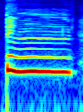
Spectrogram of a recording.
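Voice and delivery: high bright ding like a desk bell. Retold or imitated. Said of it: "like, oh, like".

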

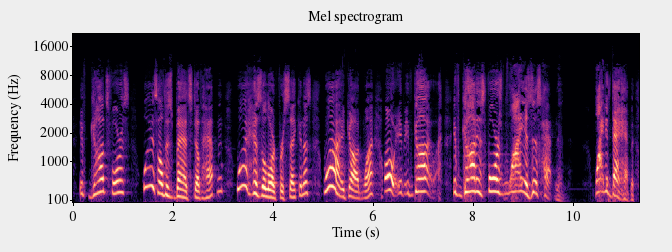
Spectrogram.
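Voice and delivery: mock whining, pitched high and building; complaining. Gideon complains to the angel about his troubles, whiny protest. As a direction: wail each why in hammed-up protest. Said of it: "He's complaining".

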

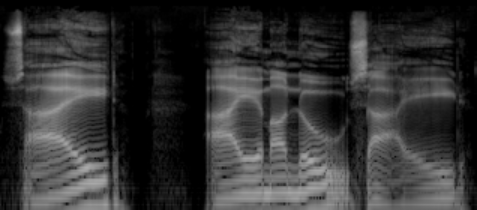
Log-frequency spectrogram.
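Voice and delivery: slow, drawn-out tree voice, rising loud at the end; mock Treebeard. Treebeard answering Merry, slow ponderous mock voice. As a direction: stretch it out like a ponderous old tree. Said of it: "He's like".

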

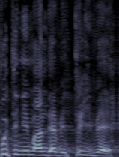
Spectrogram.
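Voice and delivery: normal talking voice

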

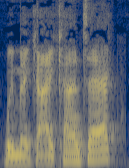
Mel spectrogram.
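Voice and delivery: usual speaking voice

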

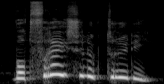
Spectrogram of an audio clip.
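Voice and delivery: high, loud dismay; shocked sympathy. Acted. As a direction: gasp in sympathy. Reus geschokt. (geschokt medeleven)

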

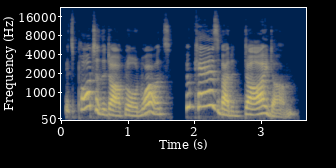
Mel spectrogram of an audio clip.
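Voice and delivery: argumentative henchman. Acted. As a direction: argue back like a dim, stubborn thug. Crabbe argues with Malfoy.

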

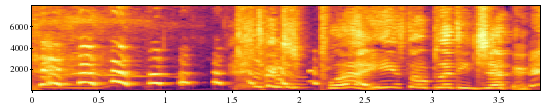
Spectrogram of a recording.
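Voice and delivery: high, slow, laughing mock telling-off; laughing mock scold.

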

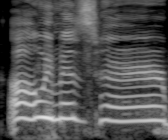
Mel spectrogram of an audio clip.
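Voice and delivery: hammed-up sad fans; mock mourner. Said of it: "everyone will be like".

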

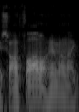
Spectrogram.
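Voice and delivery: normal talking voice

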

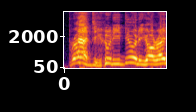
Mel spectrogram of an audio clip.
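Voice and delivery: loud, high check on a downed buddy; retold shout of concern; alarmed retold call. Finds friend lying in riverbed.

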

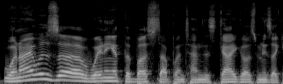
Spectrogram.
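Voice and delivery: ordinary talk, nothing marked

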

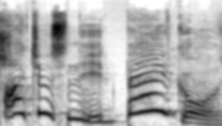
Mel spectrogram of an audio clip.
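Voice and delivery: put-on high, slow whiny kid voice; high childish whine. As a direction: beg your dad like a little kid. Skit: child begging father.

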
